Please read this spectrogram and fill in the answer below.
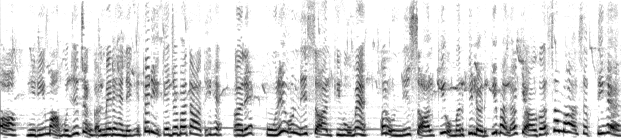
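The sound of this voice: In a cartoonish character voice, a woman speaks at an extremely high pitch and a moderate pace. Background noise is clearly heard.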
